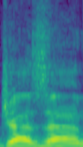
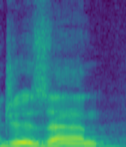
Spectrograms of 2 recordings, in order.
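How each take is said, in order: First: The first vowel is a long 'aa' sound. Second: The first vowel is a long 'ee' sound. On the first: The speaker calls it right. "والصحيح أنه جازان" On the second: The speaker calls it wrong. "بعض العوام ينطقونه جيزان، لكن هذا خطأ"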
